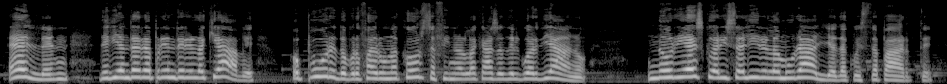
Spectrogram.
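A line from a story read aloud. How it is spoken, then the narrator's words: Exclaiming while laughing. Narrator (Italian): la sentii ridere ed esclamare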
